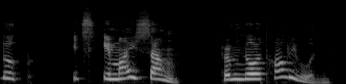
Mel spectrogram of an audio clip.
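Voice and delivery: high, eager neighbor voice; excited neighbor. Acted. Voiced figure in read memoir.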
